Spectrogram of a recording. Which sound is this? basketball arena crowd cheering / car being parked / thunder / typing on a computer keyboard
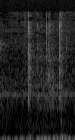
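typing on a computer keyboard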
